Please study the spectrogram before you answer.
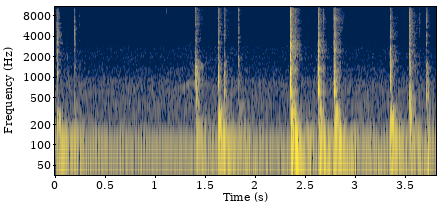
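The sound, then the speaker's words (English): Keys clatter on a computer keyboard as someone types, faint, sparse keystrokes landing in irregular little bursts with short pauses between, no voices over them. “You tell me, I'm going to type it inside the chat. Hold on, get ready for it.”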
